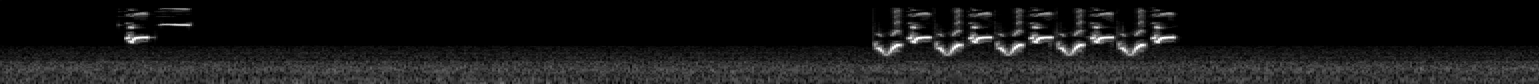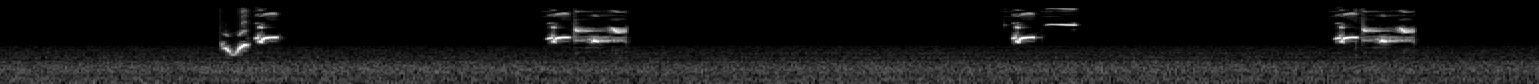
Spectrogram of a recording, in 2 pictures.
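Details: Nightingale among other birds, heard as a short burst of five fast identical sweeping notes, with brief separate high chirps before and after, all over a steady hissing background.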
